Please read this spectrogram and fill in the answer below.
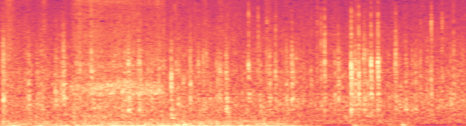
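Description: Near silence: faint, irregular clicks and ticks over a low hiss.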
